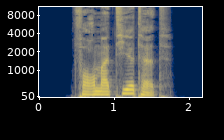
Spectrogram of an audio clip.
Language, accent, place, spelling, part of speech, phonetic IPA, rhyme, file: German, Germany, Berlin, formatiertet, verb, [fɔʁmaˈtiːɐ̯tət], -iːɐ̯tət, De-formatiertet.ogg
- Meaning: inflection of formatieren: 1. second-person plural preterite 2. second-person plural subjunctive II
